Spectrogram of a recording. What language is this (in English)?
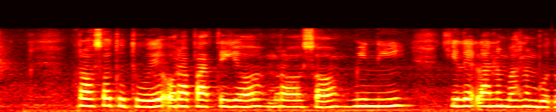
Javanese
